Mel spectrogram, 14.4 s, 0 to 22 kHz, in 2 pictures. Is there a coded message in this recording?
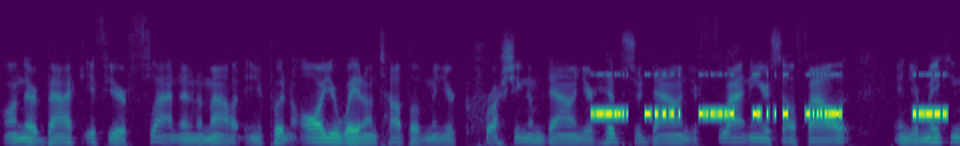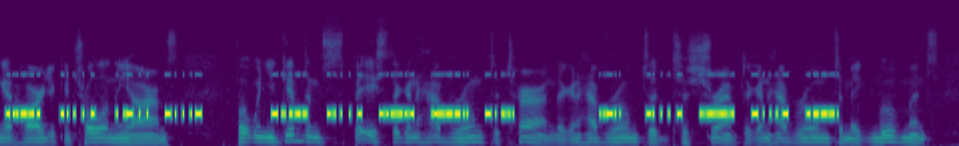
Yes: Hellschreiber (Feld-Hell, 122.5 baud) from 4.4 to 13.5 s, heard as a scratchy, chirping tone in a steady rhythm, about 900 Hz, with speech in English. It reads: ZPOUG 80VTH RV05K IU8N6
